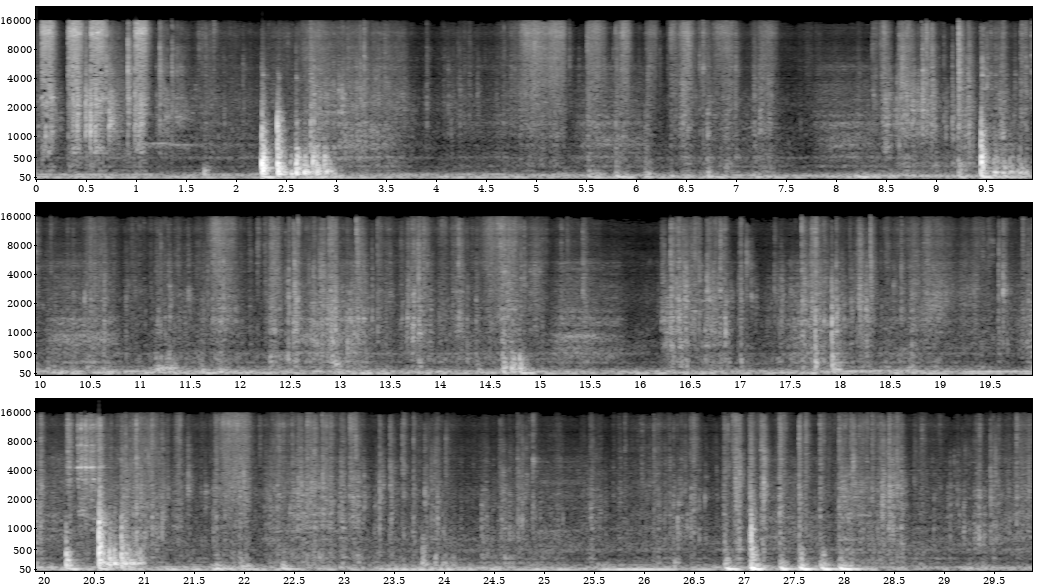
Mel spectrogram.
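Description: Short spray-can hisses in the first second, then crumpled magazine paper crinkling and rustling as it is pressed and dabbed onto the painted board, with a few knocks against the board.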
